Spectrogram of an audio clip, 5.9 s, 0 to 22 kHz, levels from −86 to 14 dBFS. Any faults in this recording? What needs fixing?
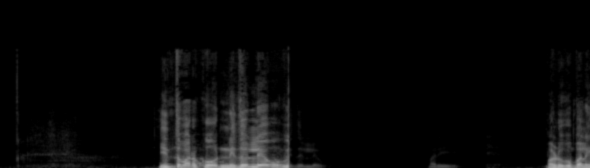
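One channel inverted, from 2.88 to 4.86 s: the sound falls by about 34 dB to a faint residue. One stereo channel has likely flipped polarity, so everything shared by both sides cancels when they are summed to mono. To prevent this, check each channel's polarity and listen to the mix in mono before delivery.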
